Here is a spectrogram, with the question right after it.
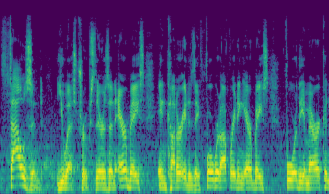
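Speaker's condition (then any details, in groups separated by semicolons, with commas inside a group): No condition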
